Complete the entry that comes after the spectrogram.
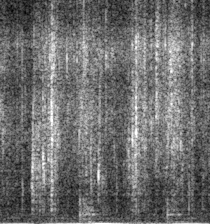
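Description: Chunks of pork fat sizzle and crackle steadily in a pan as they render into lard, making a continuous bright frying hiss with scattered pops and no talking.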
